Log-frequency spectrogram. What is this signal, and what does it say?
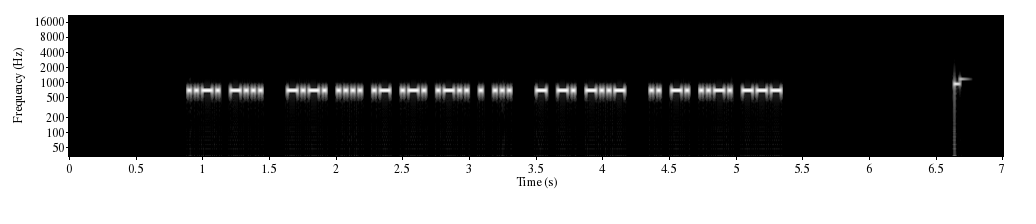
Morse code, heard as a keyed tone, about 41 wpm, 700 Hz. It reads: FB CHARLES TNX INFO
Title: Practice QSO - Exchange 3 - More Info - 45wpm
